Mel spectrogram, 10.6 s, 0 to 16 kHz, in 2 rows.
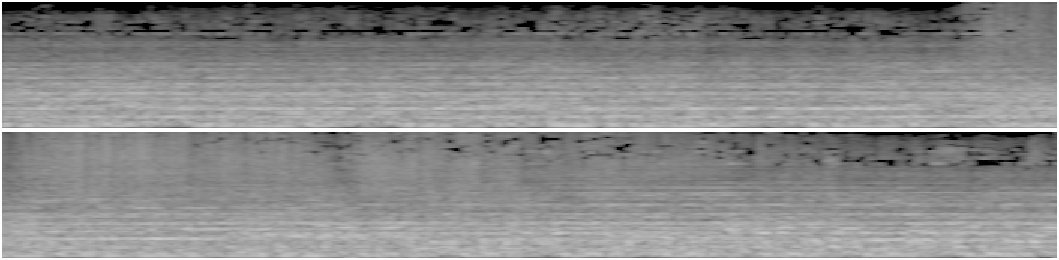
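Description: Cricket stadium crowd din with steady droning tones after a six. About five seconds in, a CO2 jet cannon fires a loud, rushing hiss that lasts a couple of seconds.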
